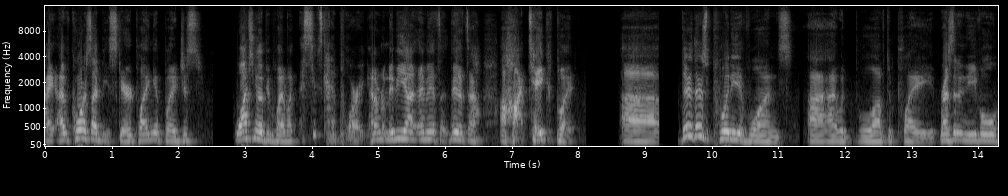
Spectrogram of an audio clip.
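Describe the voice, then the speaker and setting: This man has a fairly high pitch, lively intonation and an unremarkable speaking voice, talking at a moderate pace. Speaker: twitch streamer and podcast host. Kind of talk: casual chat.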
